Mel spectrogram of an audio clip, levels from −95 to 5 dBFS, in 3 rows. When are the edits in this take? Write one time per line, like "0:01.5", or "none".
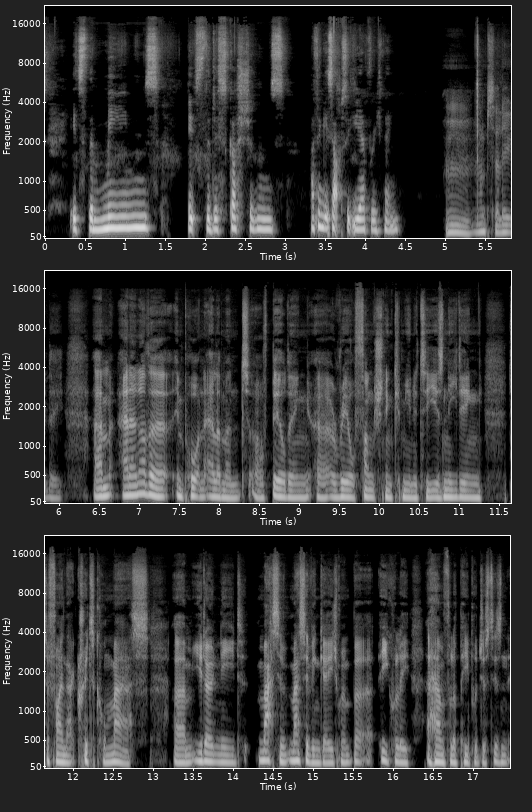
none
